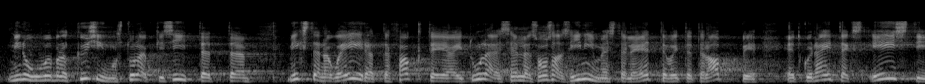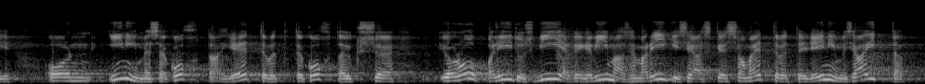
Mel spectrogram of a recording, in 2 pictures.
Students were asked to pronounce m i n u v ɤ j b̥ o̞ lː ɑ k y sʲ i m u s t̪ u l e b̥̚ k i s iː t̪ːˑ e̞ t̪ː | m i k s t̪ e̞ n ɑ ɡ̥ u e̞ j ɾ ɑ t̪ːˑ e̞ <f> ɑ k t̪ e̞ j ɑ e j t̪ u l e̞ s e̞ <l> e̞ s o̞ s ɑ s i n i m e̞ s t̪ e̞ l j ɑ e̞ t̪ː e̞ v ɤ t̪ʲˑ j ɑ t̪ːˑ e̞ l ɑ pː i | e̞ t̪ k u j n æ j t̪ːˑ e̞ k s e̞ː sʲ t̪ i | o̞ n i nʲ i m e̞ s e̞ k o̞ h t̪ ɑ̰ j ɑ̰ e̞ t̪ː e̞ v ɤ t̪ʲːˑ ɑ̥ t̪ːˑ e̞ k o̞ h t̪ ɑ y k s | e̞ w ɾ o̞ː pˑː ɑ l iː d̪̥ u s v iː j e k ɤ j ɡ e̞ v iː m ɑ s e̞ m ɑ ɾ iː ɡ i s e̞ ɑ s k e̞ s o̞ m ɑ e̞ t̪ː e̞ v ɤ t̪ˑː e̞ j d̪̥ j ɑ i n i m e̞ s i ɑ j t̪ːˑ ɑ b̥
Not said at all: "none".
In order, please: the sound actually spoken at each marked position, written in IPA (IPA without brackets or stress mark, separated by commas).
f, lː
